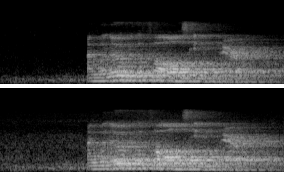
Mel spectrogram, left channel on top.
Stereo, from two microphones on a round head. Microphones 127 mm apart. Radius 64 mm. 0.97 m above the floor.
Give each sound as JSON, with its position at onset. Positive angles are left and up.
{"t": 0.9, "sound": "a man speaking", "side_deg": 75, "distance_m": 3.0}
